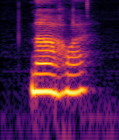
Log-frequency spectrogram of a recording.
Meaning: suddenly
- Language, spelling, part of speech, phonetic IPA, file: Czech, náhle, adverb, [ˈnaːɦlɛ], Cs-náhle.ogg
